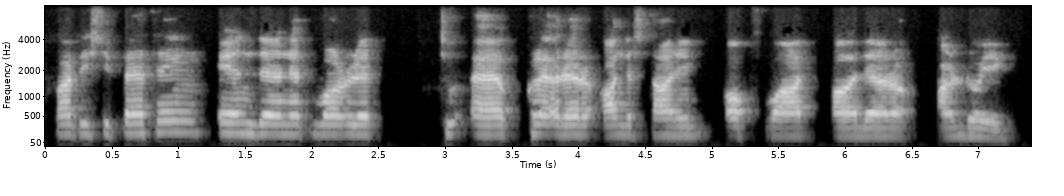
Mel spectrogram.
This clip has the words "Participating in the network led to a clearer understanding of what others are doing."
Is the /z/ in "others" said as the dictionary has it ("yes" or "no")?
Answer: no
